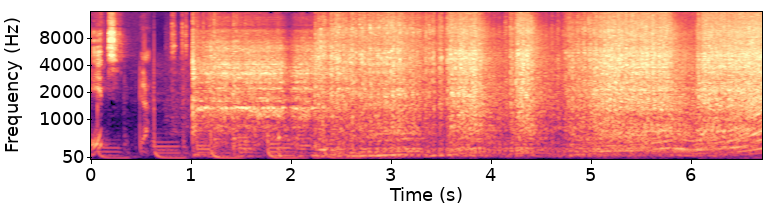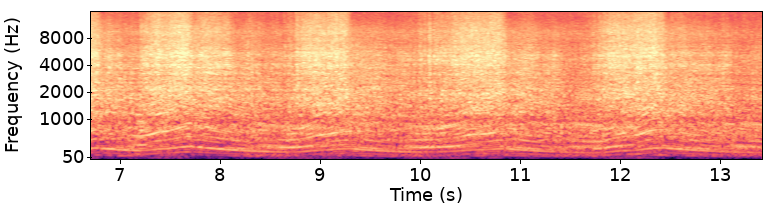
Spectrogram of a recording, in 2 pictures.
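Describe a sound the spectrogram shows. A car engine revs up and down repeatedly, loud and close.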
